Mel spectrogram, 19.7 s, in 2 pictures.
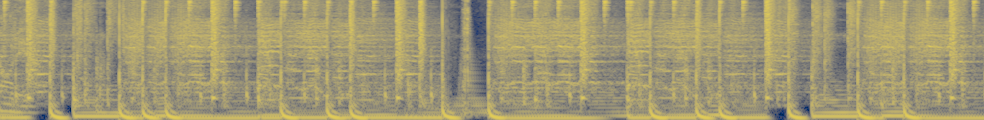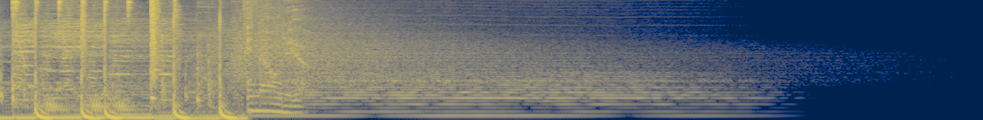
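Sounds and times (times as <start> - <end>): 
Asian beat: 0.0 - 12.3.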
